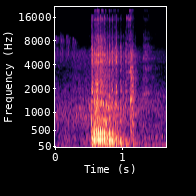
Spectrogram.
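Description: An Echo CS500EVL or Danarm 1-71SS chainsaw gives a short, loud, rough burst of engine noise that rises abruptly, falters and dies within about a second, with quiet before and after.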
